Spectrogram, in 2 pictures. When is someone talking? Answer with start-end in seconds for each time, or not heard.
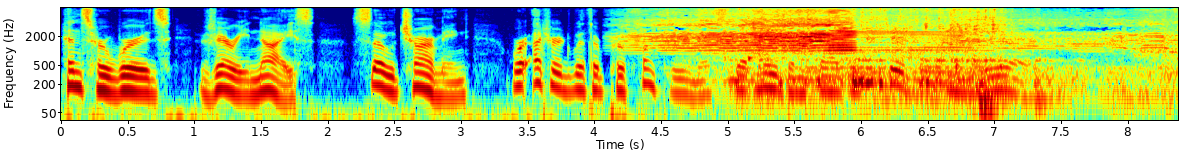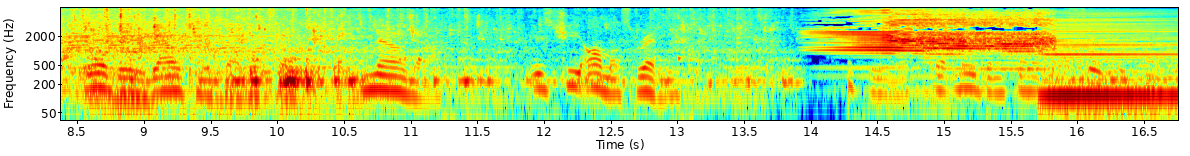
0.0-7.3, 8.6-13.1, 14.2-16.7.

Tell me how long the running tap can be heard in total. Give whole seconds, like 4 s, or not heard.
9 s.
